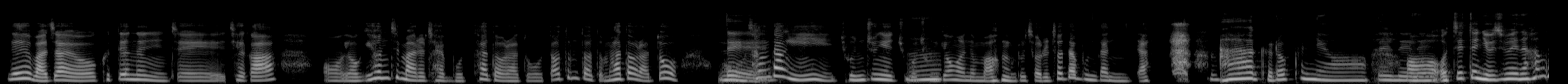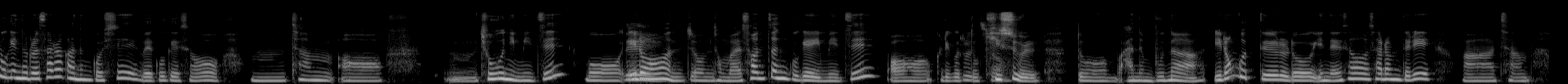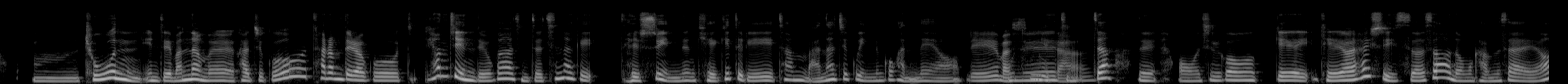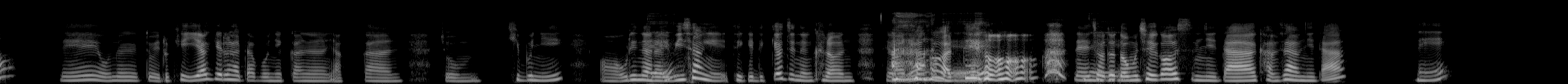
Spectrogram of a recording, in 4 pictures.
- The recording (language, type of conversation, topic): Korean, podcast, 현지인들과 친해지게 된 계기 하나를 솔직하게 이야기해 주실래요?
- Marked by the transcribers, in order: laughing while speaking: "마음으로"; laugh; laughing while speaking: "아"; laughing while speaking: "같아요"; laugh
